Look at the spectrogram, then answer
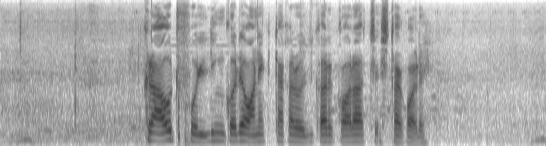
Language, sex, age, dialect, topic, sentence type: Bengali, male, 18-24, Standard Colloquial, banking, statement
